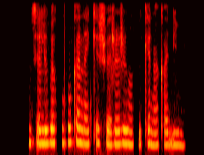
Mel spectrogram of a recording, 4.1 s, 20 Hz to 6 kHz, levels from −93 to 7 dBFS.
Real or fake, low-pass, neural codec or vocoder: fake; 5.4 kHz; codec, 16 kHz, 4 kbps, FunCodec, trained on LibriTTS, 50 frames a second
